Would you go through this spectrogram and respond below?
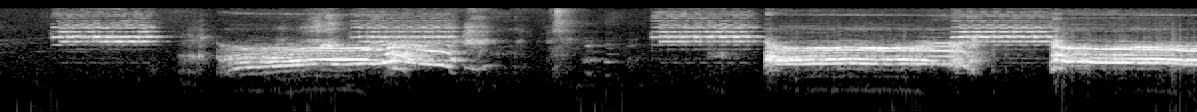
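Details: French Bulldog named Malfoy howling at a phone ringing: bursts of electronic ringing alternate with long wavering howls that rise and bend, then steady high-pitched ring tones return with the dog's drawn-out whining howl overlapping them.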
